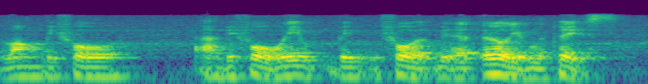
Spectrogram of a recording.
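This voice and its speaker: A man's very deep, low voice at a moderate pace, with audible room echo and noticeable background noise. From Australia. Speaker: vaping advocate panelist. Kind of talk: panel discussion.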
